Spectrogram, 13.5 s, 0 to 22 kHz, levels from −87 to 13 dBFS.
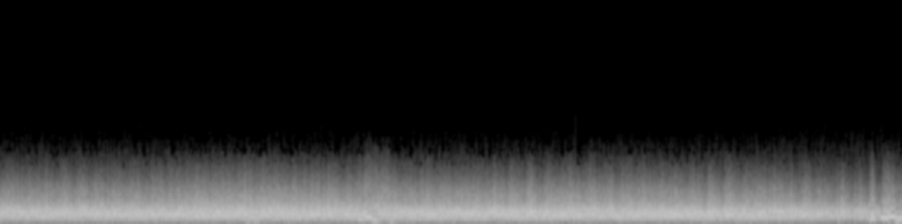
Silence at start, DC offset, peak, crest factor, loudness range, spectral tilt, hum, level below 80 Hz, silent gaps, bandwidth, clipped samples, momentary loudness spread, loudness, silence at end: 0 s; 0.2%; -2 dBFS; 10 dB; 1 LU; -3.5 dB/octave; none; -62 dBFS; none; 7.4 kHz; under 0.1%; 1 LU; -12 LUFS; 0 s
